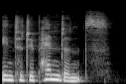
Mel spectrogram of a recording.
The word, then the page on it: interdependence: American English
